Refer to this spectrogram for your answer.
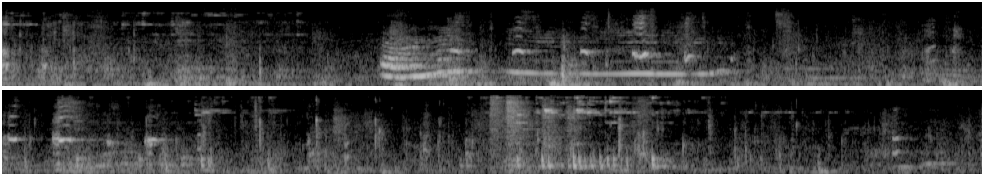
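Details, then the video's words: Blenheim Cavalier King Charles Spaniel puppies, a litter of five born at New Year's, playing in an indoor puppy pen: a short high whining yelp sliding down, then scattered thin squeaks and rustling, with a brief scuffle near the end. "Cavalier Puppies Livestream: Playing, Barking, and Learning"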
